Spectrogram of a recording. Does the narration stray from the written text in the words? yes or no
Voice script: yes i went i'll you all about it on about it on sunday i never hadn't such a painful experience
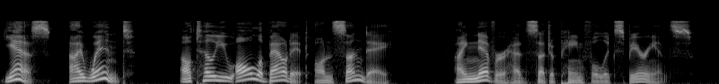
yes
